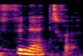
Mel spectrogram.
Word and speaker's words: fenêtre: That E is silent. Same with this, une fenêtre. So we say une porte, and une fenêtre, une fenêtre.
